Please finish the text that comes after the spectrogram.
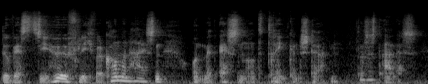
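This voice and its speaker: An actor playing a haughty, menacing time traveller in a radio drama, declaiming in a pompous, commanding way. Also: male voice, mid-range voice, sing-song, a little fast, a bit bright, slight background noise. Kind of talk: German radio drama acting.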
